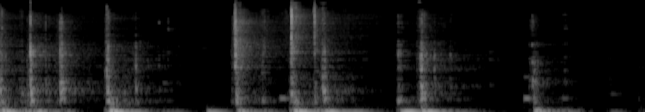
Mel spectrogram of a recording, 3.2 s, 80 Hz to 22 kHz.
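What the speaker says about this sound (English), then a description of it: "with the keyboard up, you have to type" Keys tapping on a computer keyboard during setup of an Ubuntu 24.04 virtual machine in VMware, in short uneven bursts of clicks, close and fairly quiet, with no talk.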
